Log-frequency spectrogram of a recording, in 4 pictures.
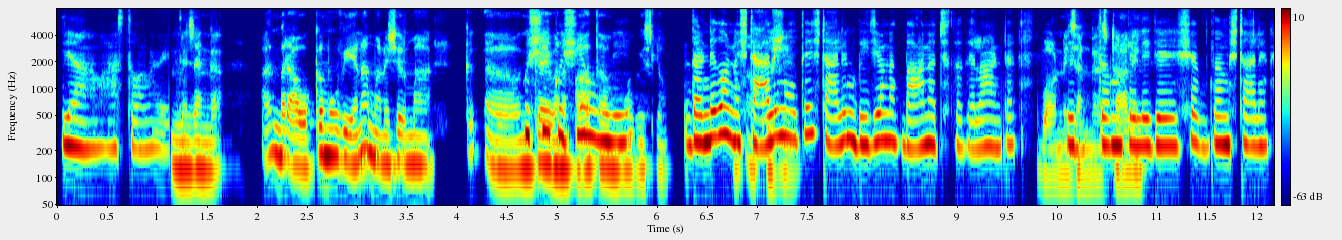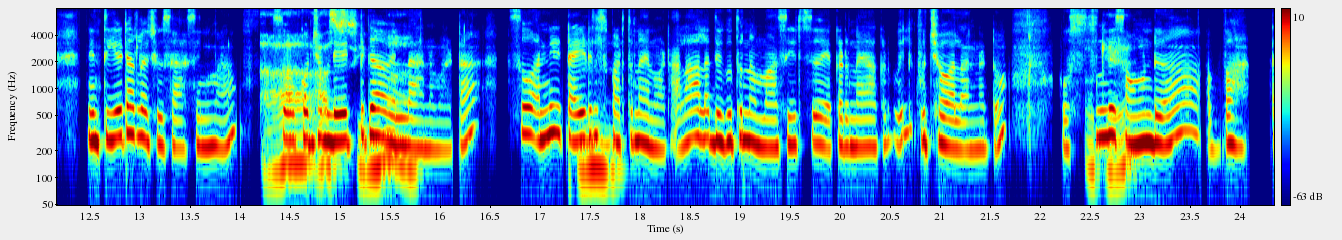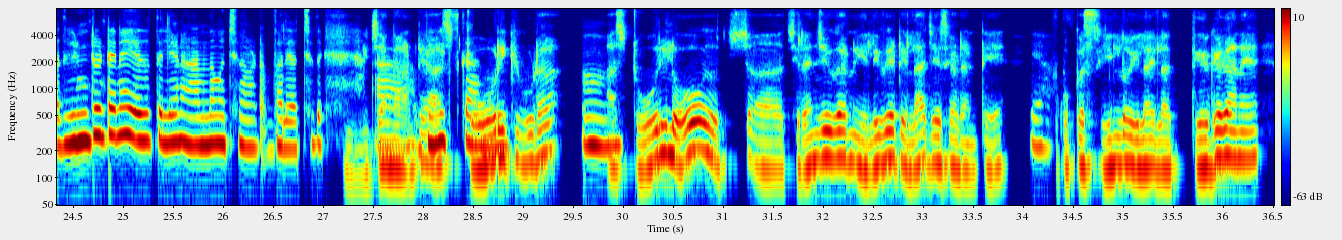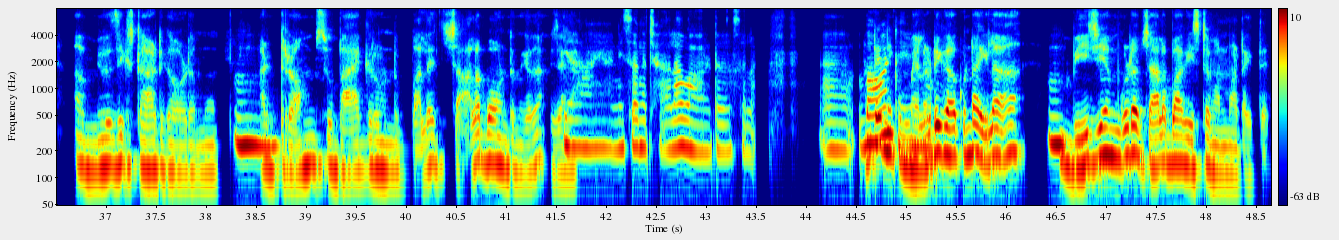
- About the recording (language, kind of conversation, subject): Telugu, podcast, పాటల్లో మాటలూ మెలోడి—ఈ రెండింటిలో మీ హృదయాన్ని ఎక్కువగా తాకేది ఏది?
- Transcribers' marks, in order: in English: "మూవీస్‌లో"; in English: "బిజిఎమ్"; in English: "వావ్!"; singing: "యుద్ధం పెలిగే శబ్దం స్టాలిన్"; in English: "థియేటర్‌లో"; tapping; in English: "సో"; in English: "లేట్‌గా"; in English: "సో"; in English: "టైటిల్స్"; in English: "సీట్స్"; in English: "స్టోరీకి"; in English: "బీట్స్"; in English: "స్టోరీలో"; in English: "ఎలివేట్"; in English: "సీన్‌లో"; other background noise; in English: "మ్యూజిక్ స్టార్ట్"; in English: "డ్రమ్స్ బ్యాక్‌గ్రౌండ్"; stressed: "చాలా"; in English: "మెలోడీ"; in English: "బిజిఎమ్"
